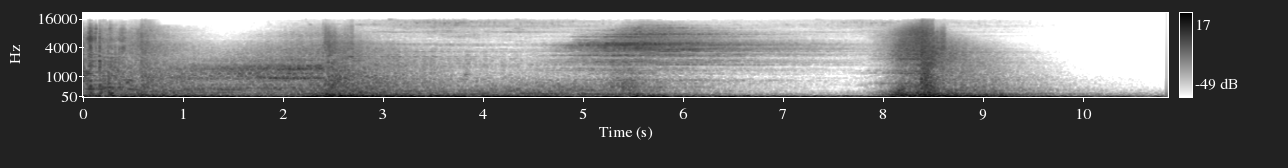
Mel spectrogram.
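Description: Cinematic trailer score with a deep, steady bass drone and whooshing sound effects, including a strong whoosh sweep about eight seconds in.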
